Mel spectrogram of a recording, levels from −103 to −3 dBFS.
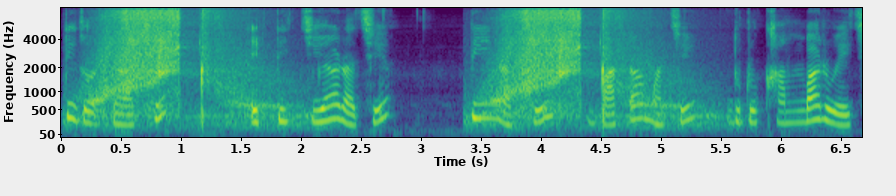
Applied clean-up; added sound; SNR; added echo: none; Whoosh, swoosh, swish; -1 dB; none.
